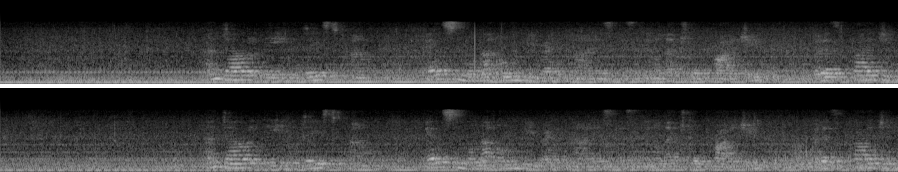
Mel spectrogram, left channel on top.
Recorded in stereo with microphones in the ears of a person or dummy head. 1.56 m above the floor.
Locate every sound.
2.0 s a woman speaking: 5° right (ahead or behind), 6.5 m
